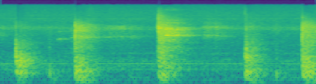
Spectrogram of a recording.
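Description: Four thuds about a second apart as hands and feet hit the floor during burpees with a jump.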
